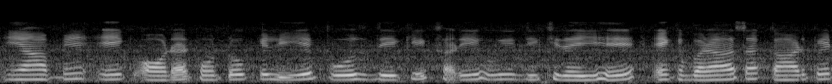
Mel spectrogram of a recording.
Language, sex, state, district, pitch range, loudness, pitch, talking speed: Hindi, female, Uttar Pradesh, Hamirpur, 210-235 Hz, -22 LUFS, 225 Hz, 135 wpm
